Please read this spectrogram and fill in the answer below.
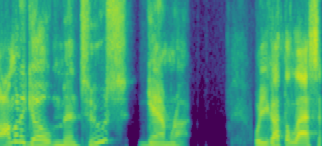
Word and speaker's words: Gamrot: My name is Mateusz Gamrot.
